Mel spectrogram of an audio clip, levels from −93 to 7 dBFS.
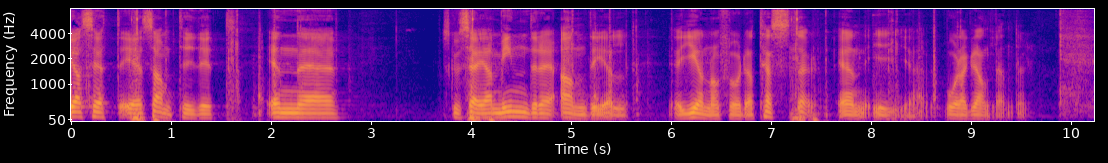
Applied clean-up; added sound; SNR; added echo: neural mask model RNNoise.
